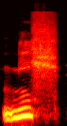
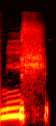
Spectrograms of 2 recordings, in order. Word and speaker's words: niche: with his podcast his n yeah his n Niche his Niche I've been pronouncing it wrong for the last eight nine years I thought it was nich it's nich I pronounce it Niche uh you know potato potato Joel it doesn't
